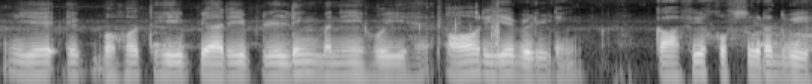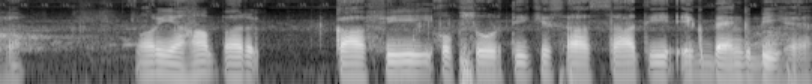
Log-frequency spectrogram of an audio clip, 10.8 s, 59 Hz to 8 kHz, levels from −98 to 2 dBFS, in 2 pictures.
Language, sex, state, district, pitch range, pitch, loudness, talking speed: Hindi, male, Uttar Pradesh, Jyotiba Phule Nagar, 100-110 Hz, 105 Hz, -21 LUFS, 150 wpm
